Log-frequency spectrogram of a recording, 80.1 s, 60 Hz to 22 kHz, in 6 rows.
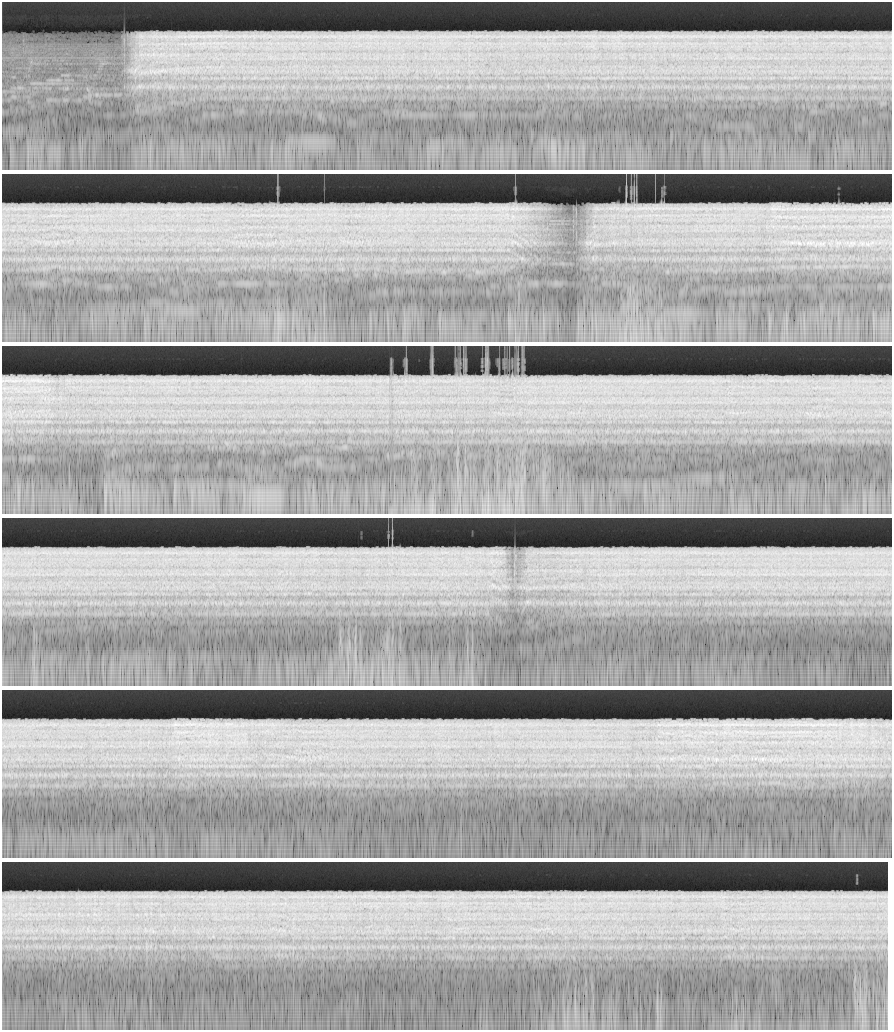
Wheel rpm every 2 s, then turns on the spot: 30, 190, 200, 200, 200, 200, 200, 200, 200, 200, 90, 180, 200, 200, 200, 200, 200, 200, 200, 200, 200, 200, 200, 150, 190, 200, 200, 200, 200, 200, 200, 200, 200, 200, 200, 200, 200, 200, 200, 200.
none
